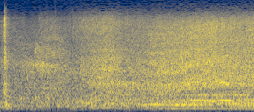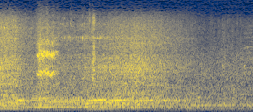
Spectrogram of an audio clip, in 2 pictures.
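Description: A car driving up and pulling to a stop with its engine running, the tyre noise swelling and fading. There is a short squeal about six seconds in, as it halts.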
